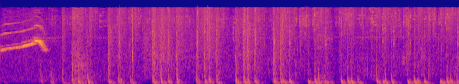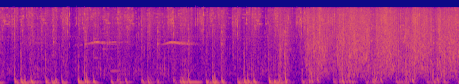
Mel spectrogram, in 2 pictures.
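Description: Hooves gallop rapidly on a dirt track.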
